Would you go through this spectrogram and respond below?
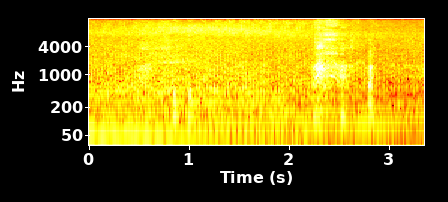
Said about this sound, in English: A helicopter. You know who likes flying those around.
